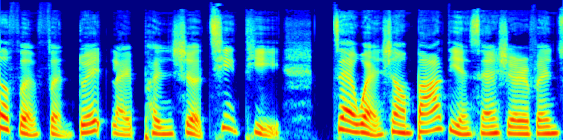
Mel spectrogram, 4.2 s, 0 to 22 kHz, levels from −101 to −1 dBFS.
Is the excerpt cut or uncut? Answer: cut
